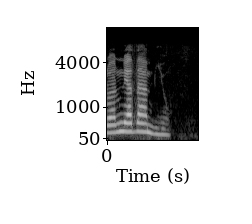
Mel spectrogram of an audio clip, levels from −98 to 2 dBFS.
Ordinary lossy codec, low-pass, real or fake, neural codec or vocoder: none; 7.2 kHz; real; none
